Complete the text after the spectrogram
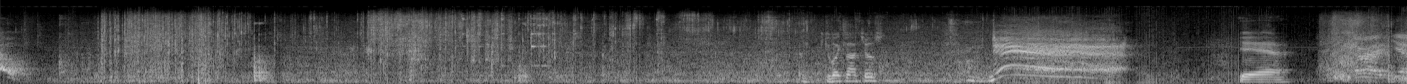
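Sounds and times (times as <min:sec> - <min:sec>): crunchy chips being chewed: 0:00.9 - 0:08.4.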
